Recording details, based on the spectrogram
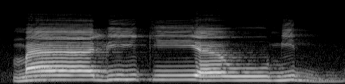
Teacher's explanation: yang bertasdid mesti ditekan sedikit suaranya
